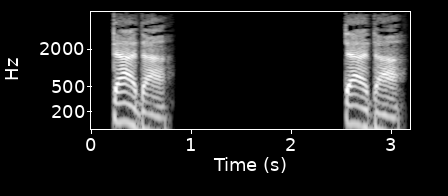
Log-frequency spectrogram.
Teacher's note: The stress is on the first syllable.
